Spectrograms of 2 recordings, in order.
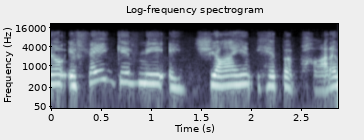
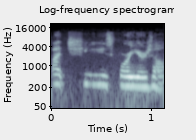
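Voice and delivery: normal talking voice

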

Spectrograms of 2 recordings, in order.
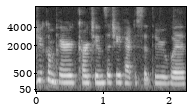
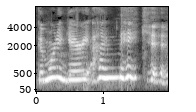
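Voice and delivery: very loud, high, drawn-out yell; 6 semitones higher, 12 dB louder than usual. Retelling a cartoon scene, imitating SpongeBob yelling. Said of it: "That was something that he yelled".

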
